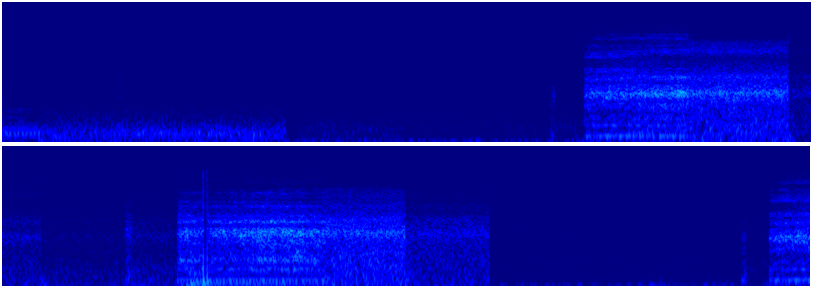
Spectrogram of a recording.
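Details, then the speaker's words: Slow, deep imitated breaths with long pauses, demonstrating bradypnea, an abnormally slow breathing rate linked to obesity and alcoholism, for step one exam study; simulated. "next we have bright apnea which is the low frequency breathing pattern that we see in obesity and alcoholism"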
